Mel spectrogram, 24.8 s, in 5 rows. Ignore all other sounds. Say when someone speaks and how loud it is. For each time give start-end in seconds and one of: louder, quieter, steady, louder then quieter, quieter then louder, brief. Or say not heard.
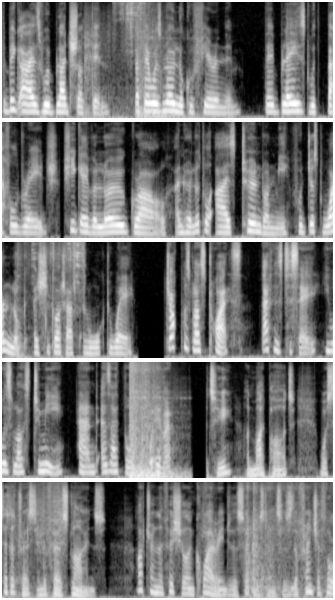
0.0-24.7 quieter.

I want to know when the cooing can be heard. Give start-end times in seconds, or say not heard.
22.9-24.7.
